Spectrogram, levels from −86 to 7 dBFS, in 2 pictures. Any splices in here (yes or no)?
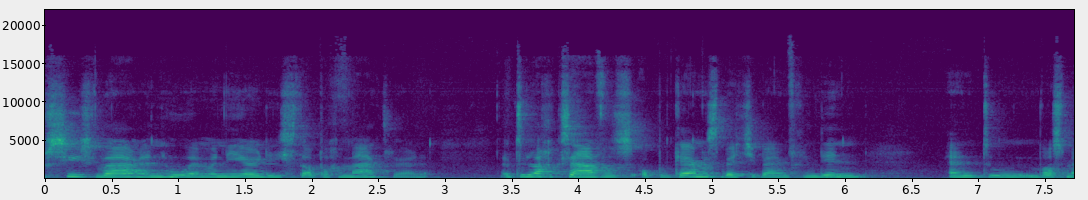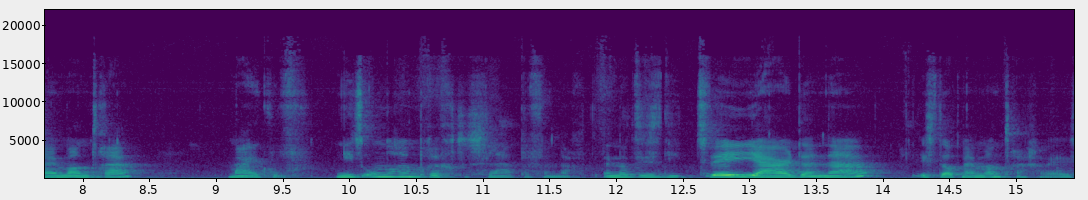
yes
